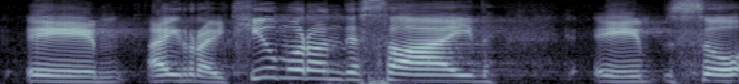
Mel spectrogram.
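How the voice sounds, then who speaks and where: A man speaks in a raised, projected voice with lively intonation. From Argentina. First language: Spanish. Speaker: psychology professor and speaker. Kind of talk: talk to a live audience. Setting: stage with audience. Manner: humorous, conversational with fillers.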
